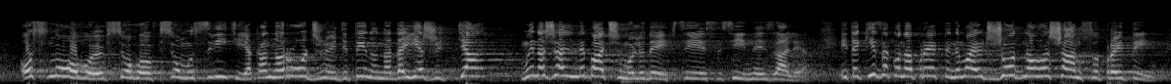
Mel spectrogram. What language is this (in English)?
Ukrainian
